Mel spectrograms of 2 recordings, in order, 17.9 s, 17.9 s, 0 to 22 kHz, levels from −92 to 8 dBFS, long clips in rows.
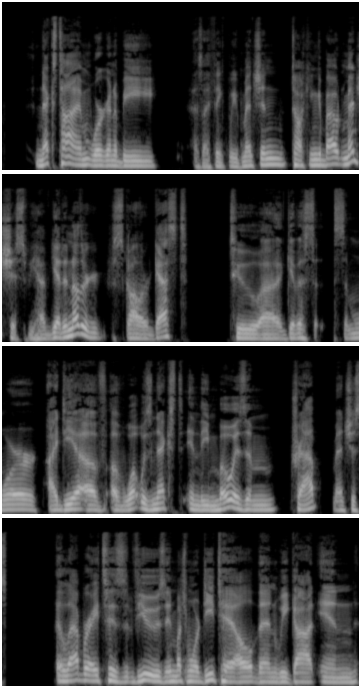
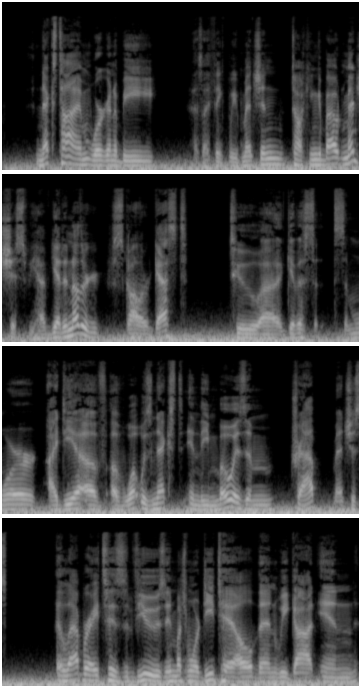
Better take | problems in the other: first | low rumble; faint; throughout; 20 dB below the speech

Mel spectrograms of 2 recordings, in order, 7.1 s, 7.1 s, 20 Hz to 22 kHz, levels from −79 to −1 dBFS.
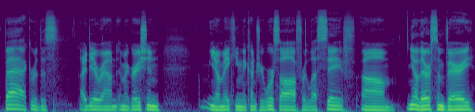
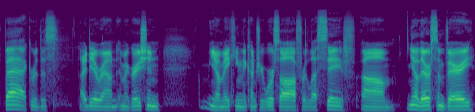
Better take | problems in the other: first | thin; somewhat; fading below 400 Hz

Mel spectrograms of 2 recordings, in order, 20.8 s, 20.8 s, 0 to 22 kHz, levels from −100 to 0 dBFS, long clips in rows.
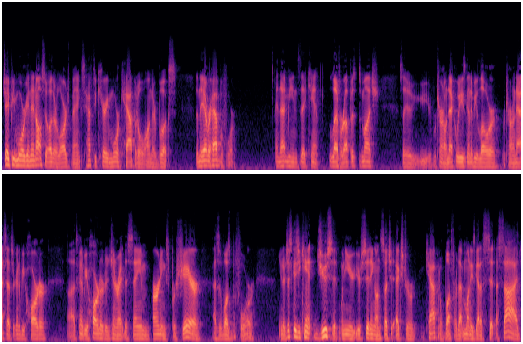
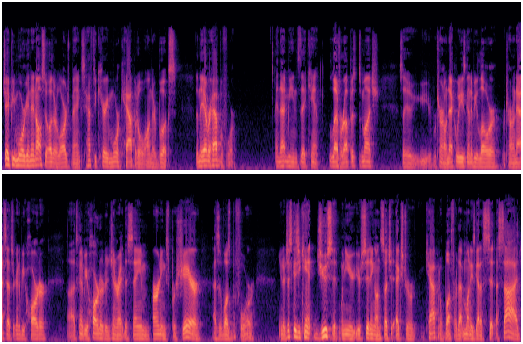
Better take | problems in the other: second | muffled; slightly; fading above 3.5 kHz

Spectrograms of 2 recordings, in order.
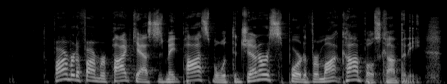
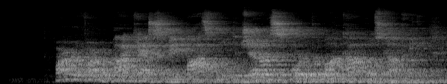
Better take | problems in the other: first | room echo; strong; dies away in 2.4 s // off-mic speech; far

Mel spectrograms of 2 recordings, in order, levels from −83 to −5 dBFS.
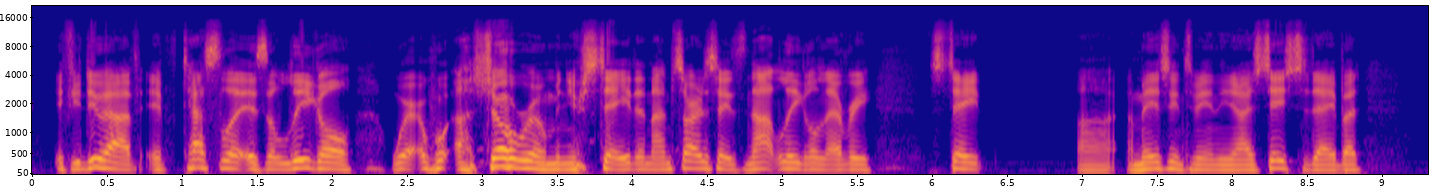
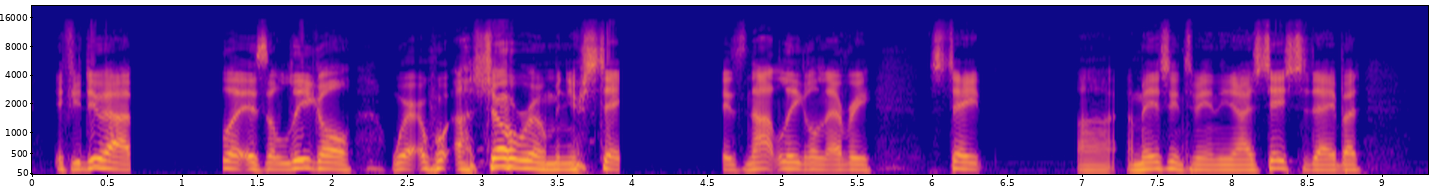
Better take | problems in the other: first | audio cutting out; at 0.5 s for 0.5 s and at 4 s for 0.5 s

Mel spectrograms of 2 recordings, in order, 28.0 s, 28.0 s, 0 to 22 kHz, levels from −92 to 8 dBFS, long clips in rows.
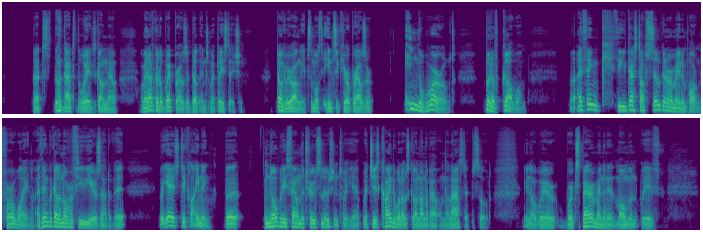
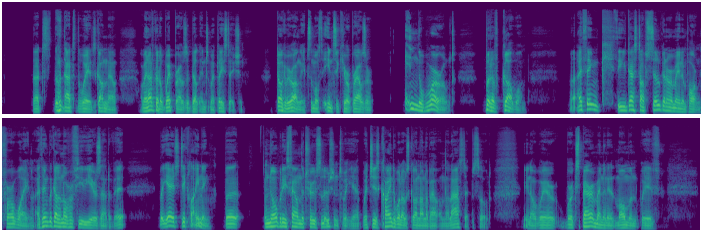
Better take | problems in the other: neither | none

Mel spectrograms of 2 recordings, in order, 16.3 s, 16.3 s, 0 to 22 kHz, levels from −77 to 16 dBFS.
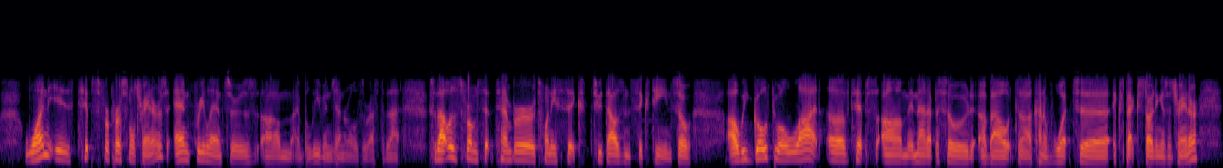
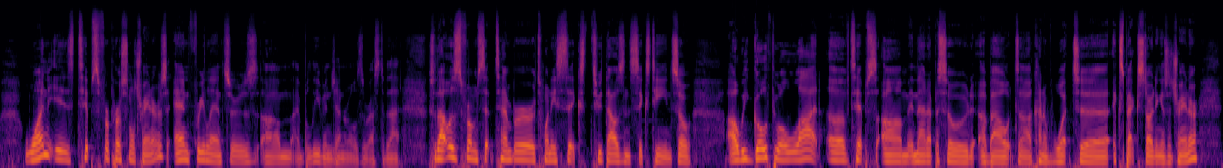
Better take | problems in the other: second | phone-call audio; nothing above 3.5 kHz

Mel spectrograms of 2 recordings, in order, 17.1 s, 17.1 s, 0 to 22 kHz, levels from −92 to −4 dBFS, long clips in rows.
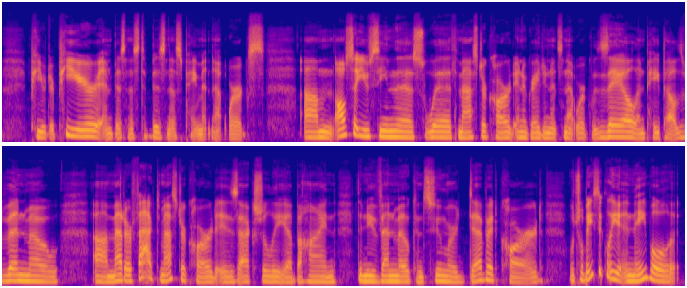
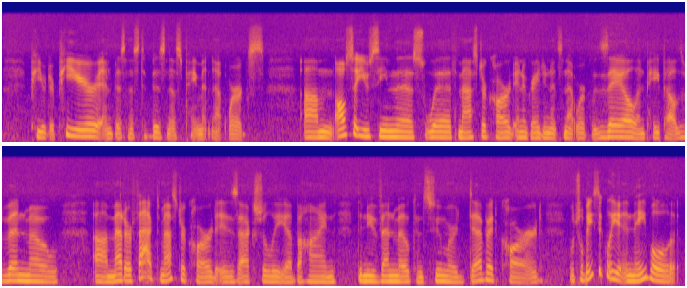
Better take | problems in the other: first | hiss; noticeable; throughout; 15 dB below the speech

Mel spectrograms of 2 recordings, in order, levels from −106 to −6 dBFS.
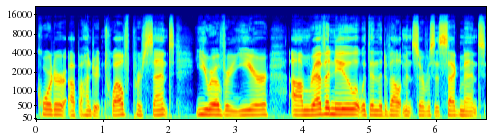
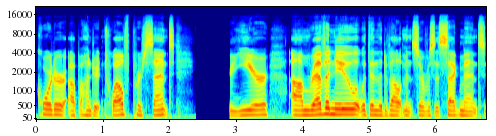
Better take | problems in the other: first | audio cutting out; at 2.5 s for 0.5 s

